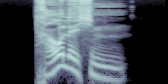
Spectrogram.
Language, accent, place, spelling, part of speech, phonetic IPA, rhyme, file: German, Germany, Berlin, traulichem, adjective, [ˈtʁaʊ̯lɪçm̩], -aʊ̯lɪçm̩, De-traulichem.ogg
- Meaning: strong dative masculine/neuter singular of traulich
